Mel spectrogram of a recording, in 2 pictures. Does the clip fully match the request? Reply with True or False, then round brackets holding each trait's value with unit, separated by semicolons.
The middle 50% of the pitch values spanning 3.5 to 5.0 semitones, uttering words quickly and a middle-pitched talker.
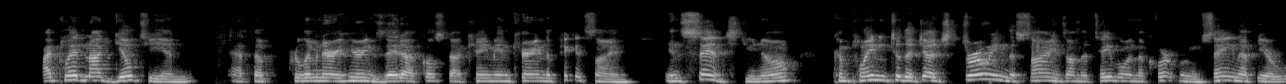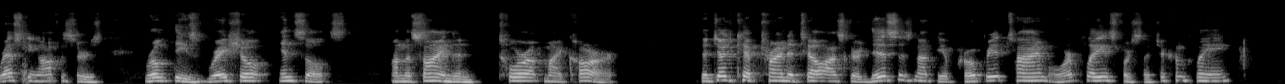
False (4.4 semitones; 160 wpm; 155 Hz)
